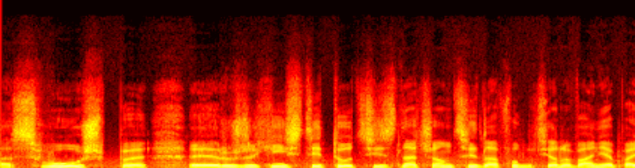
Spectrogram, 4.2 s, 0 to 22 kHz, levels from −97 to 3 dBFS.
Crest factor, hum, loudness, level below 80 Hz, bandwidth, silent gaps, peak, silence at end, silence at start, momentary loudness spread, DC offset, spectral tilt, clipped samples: 10 dB; none; -15 LUFS; -58 dBFS; 12.5 kHz; none; -4 dBFS; 0 s; 0 s; 5 LU; under 0.1%; -5 dB/octave; under 0.1%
